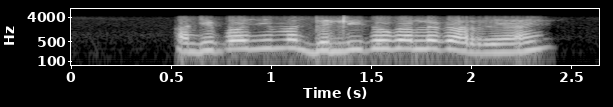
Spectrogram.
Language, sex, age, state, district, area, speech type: Punjabi, male, 18-30, Punjab, Mohali, rural, conversation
